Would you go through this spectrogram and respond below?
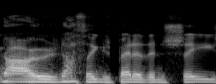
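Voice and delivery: clumsy, slow, drawn-out bad motherly voice. Retelling what the speaker's mum said about chocolate: bad impersonation of mum. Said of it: "this is a really bad impersonation of my mum".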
